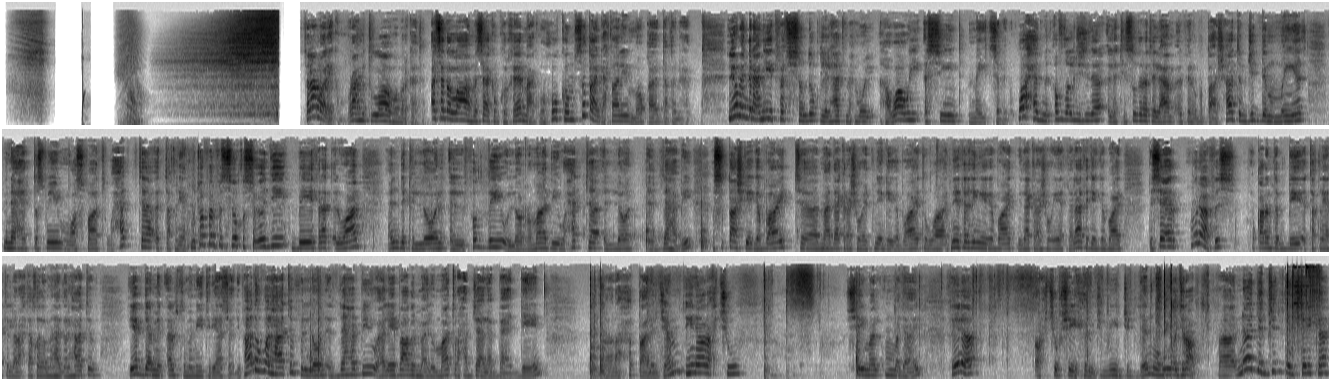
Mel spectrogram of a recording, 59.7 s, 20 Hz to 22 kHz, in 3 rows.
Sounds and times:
Speech: 0:04.5 - 0:48.0, 0:48.7 - 0:51.7, 0:52.5 - 0:54.6, 0:55.3 - 0:59.7.

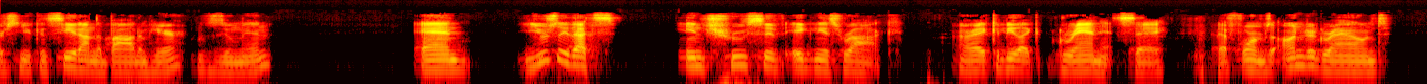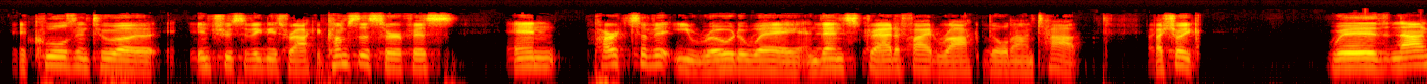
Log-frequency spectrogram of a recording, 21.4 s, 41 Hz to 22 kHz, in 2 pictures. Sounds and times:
Narration, monologue: 0:00.0 - 0:21.4.

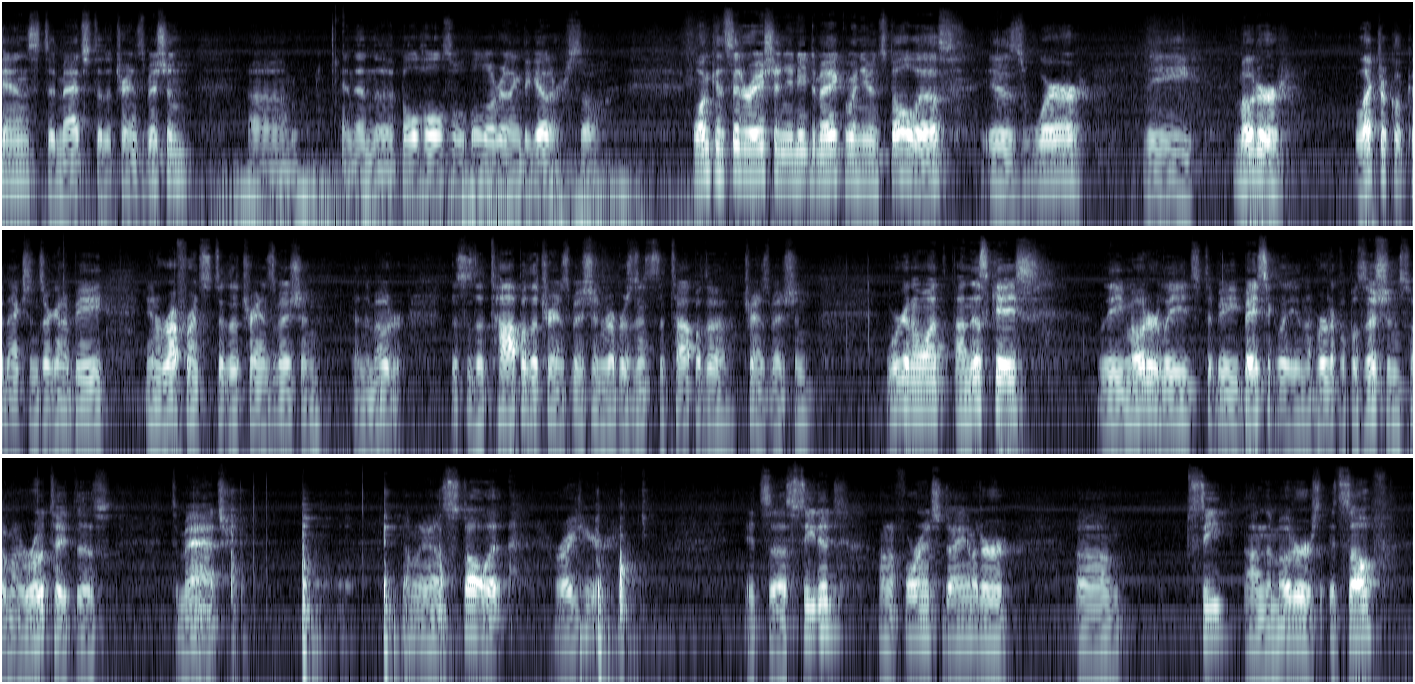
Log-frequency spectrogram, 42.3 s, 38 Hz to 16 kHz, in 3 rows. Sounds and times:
Speech: 0:00.0 - 0:06.2, 0:06.8 - 0:22.3, 0:23.0 - 0:30.7, 0:32.1 - 0:34.4, 0:35.6 - 0:39.5, 0:40.1 - 0:42.2.

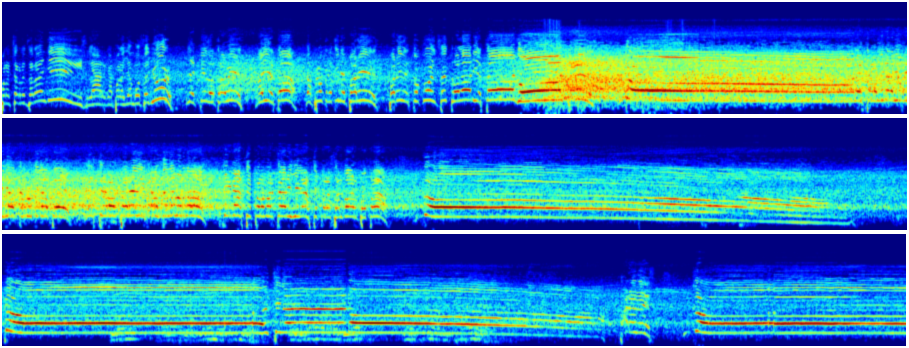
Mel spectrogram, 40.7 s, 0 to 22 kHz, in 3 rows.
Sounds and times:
Speech: 0:00.0 - 0:08.9, 0:12.8 - 0:23.4, 0:27.2 - 0:40.7.

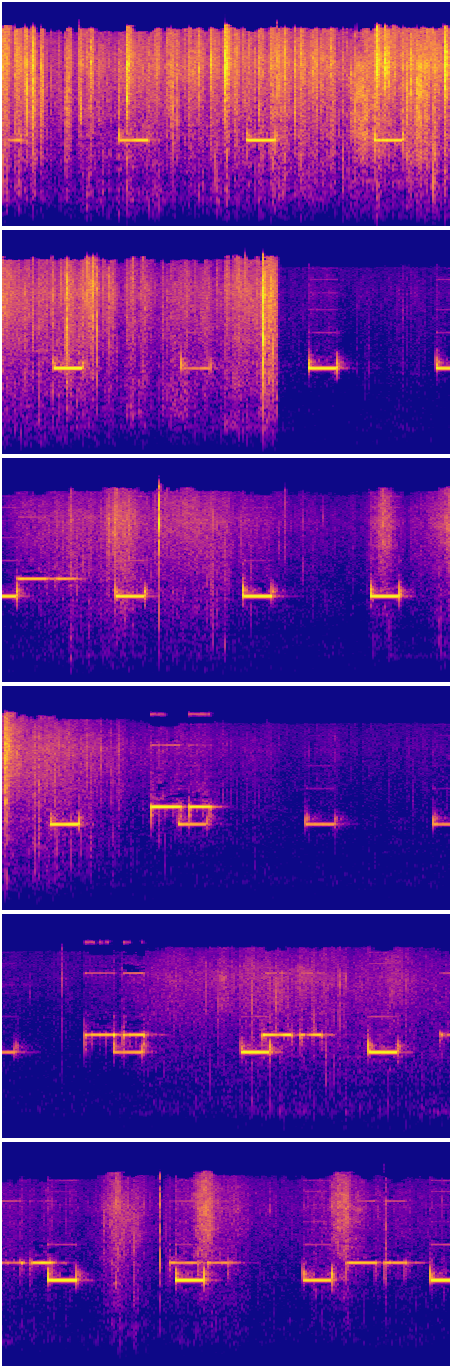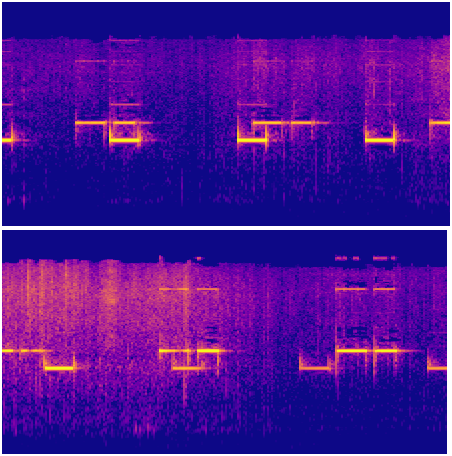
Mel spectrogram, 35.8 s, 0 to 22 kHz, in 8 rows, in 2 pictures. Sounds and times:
Beep, bleep: 0:01.2 - 0:01.5, 0:02.4 - 0:02.8, 0:03.7 - 0:04.1, 0:05.0 - 0:05.3, 0:06.3 - 0:06.6, 0:07.6 - 0:08.0, 0:08.8 - 0:10.5, 0:11.4 - 0:11.8, 0:13.9 - 0:14.3, 0:15.0 - 0:15.7, 0:16.5 - 0:16.9, 0:17.8 - 0:18.2, 0:18.8 - 0:19.5, 0:20.3 - 0:23.2, 0:24.1 - 0:24.8, 0:25.4 - 0:28.4, 0:29.2 - 0:32.2, 0:32.9 - 0:33.6, 0:34.4 - 0:35.8.

